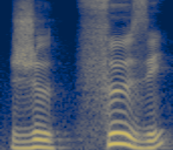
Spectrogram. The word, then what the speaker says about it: faisais: Et le troisième verbe, faire, je faisais, be careful, the first part is pronounced as e, je faisais, vas-y, tu faisais, on faisait, nous faisions, vous faisiez, il faisait.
